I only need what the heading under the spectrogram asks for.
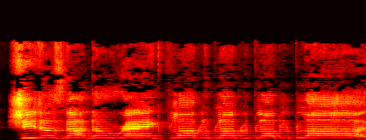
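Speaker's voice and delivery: high, loud rattling off of excuses; frantic shouted report. Retold or imitated. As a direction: keep shouting the excuse at the sergeant major. Corporal keeps reporting loudly.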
